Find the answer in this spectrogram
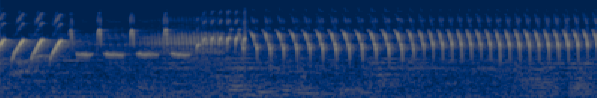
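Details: Canary song in the fast, tightly packed cengkok style used for tutoring: a few rising whistled notes and short chirps, then a long rapid trill of repeated upswept notes, very dense and high.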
